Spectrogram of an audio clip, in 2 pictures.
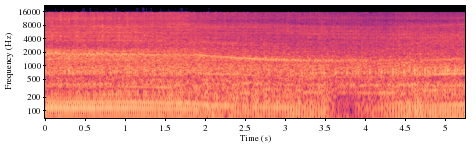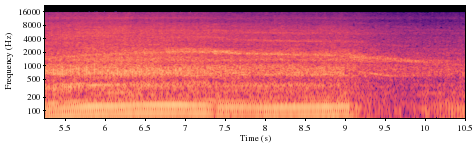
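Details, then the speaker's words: Ford 5000 (68) turbo diesel tractor blipped up and down at light revs. Clean pulls and a steady return with no knocking or stumble, and the turbo whine is praised. Normal running. "อื้อหือเสียงดียังไงลองมาดูมาขับกันได้นะครับสำหรับ68เทอร์โบหอนดีจังเลยเสียงคางดีจังเลยอ่ะ"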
